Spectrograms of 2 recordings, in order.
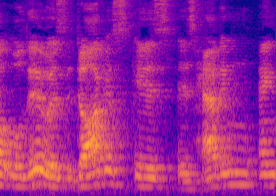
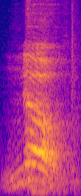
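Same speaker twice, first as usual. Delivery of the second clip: sharp, much louder "No" pushed out on the breath; correction on the exhale; 5 semitones higher, 11 dB louder than usual. Shown as a demonstration. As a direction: breathe in, then release one firm word. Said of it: "Breathe in".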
